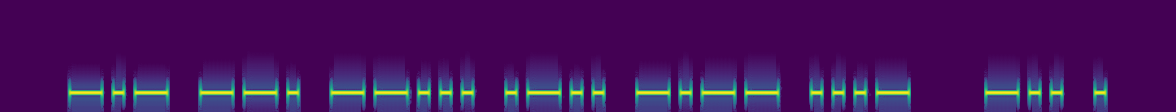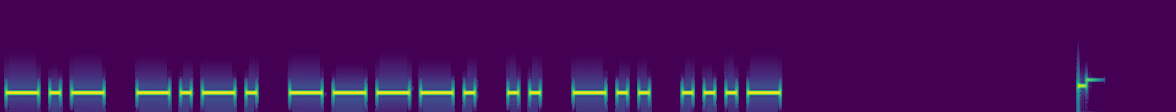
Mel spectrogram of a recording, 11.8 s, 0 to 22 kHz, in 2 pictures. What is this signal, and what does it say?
Morse code, heard as a keyed tone, about 22 wpm, 700 Hz. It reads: KG7LYV DE KC9IDV
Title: USA Callsign DE Callsign - 6 Characters - 22wpm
